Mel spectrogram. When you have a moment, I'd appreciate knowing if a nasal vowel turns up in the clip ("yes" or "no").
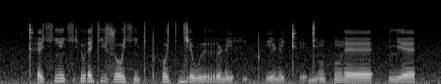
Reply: yes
